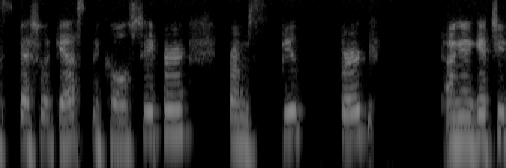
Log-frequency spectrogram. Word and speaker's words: Spiegelbild: the German pronunciation would be Spiegelbild. The Canadian pronunciation is probably closer to Spiegelbild.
